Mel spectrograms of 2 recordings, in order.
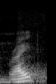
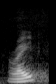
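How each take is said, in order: Both takes have the same delivery.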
